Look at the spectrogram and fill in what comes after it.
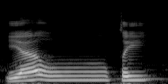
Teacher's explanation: Samar tetap dibaca dengung. Hanya bunyinya samarkan antara bunyi nun dengan huruf yang ada di depannya. Antara bunyi nun huruf to disamarkan. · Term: ikhfa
